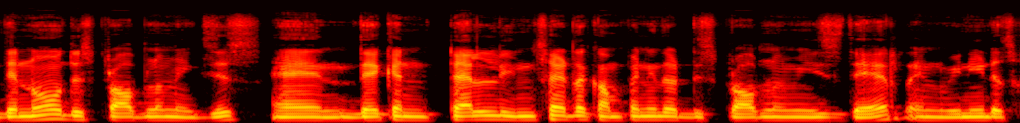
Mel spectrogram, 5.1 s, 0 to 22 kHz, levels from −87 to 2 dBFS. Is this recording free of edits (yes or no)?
yes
